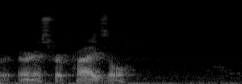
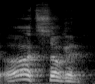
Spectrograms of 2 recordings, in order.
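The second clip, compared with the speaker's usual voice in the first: excited delight; 5 semitones higher, 11 dB louder than usual. Real, not acted. Spotting a great weapon.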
